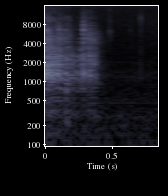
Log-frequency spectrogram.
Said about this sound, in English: I'm going to roll 2 more dice.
